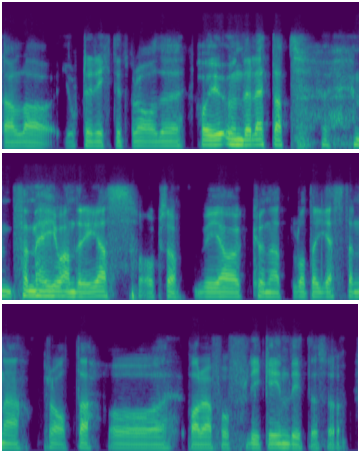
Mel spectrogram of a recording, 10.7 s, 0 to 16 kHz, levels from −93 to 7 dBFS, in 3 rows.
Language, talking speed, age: Swedish, 155 wpm, 20-39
